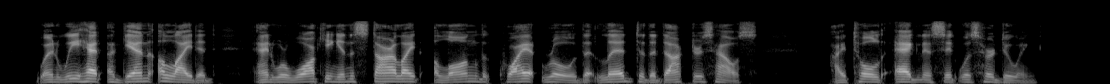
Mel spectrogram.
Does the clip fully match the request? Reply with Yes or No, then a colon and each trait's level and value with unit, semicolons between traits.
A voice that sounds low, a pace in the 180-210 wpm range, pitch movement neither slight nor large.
No: low, 115 Hz; average, 150 wpm; average, 3.5 semitones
